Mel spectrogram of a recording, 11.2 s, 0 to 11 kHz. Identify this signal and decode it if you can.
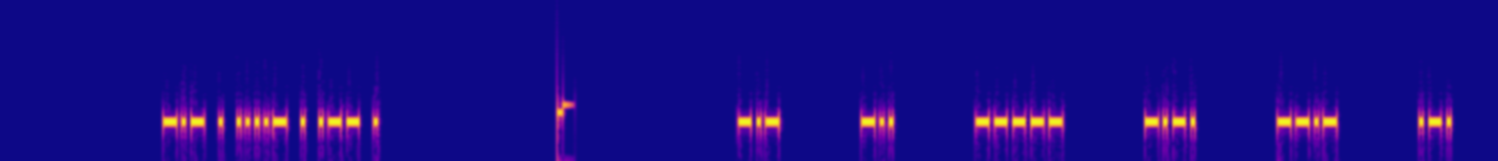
Morse code, heard as a keyed tone, about 36 wpm, spaced as for 18 wpm, 690 Hz. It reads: KE4EWE KD0CQR
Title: USA Call Signs - 6 Characters - 6x Character Spacing - 35wpm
